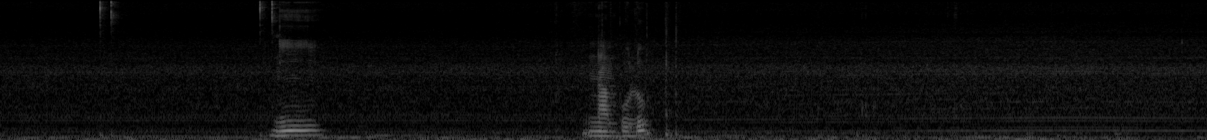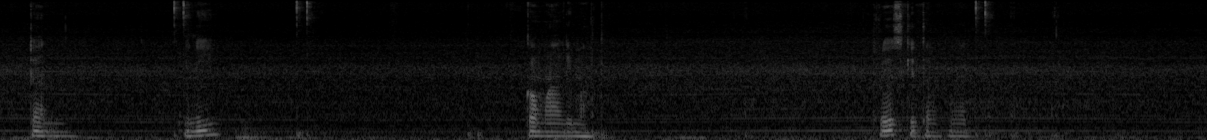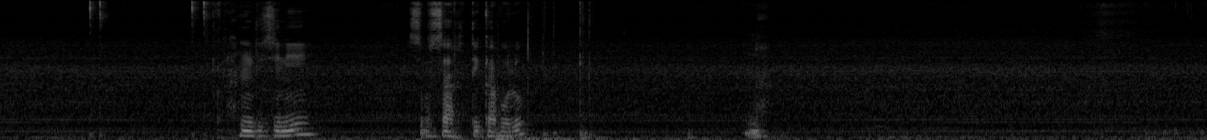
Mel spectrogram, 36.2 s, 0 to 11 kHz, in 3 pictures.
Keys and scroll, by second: 5.9-6.2 typing, 6.6 Return, 16.4-17.5 typing, 17.9 Return, 28.8-29.5 typing, 29.8 Return, 35.8 Escape, 36.0 Escape.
